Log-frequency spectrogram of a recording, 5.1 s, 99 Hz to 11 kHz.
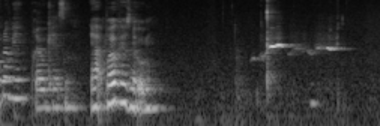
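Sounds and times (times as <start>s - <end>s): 
speech: 0.2s - 2.2s
person whistling with the mouth: 3.3s - 4.7s.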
